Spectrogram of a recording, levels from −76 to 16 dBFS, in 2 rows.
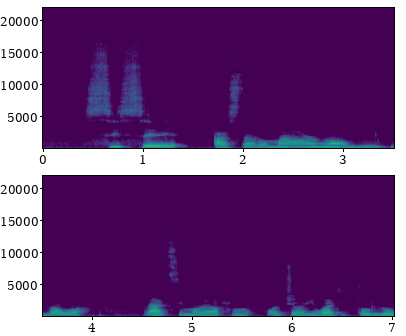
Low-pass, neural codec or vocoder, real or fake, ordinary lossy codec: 19.8 kHz; none; real; none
